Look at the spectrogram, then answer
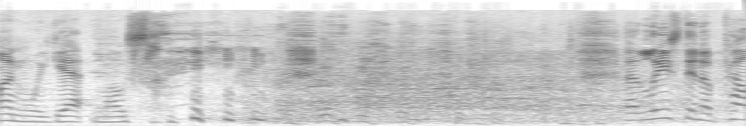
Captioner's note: laughter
